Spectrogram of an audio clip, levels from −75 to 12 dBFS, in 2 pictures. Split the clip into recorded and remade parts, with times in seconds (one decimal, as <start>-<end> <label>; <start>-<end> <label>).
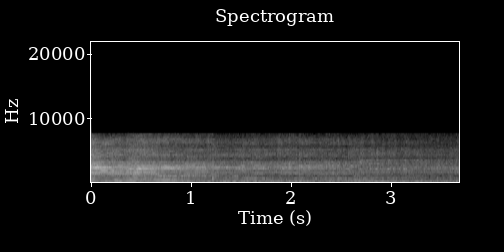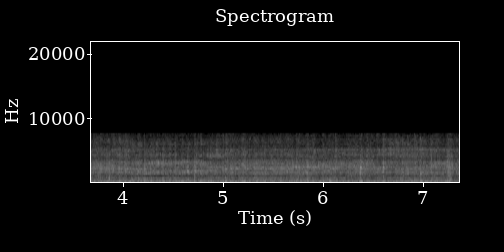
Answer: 0.0-2.7 remade; 2.7-4.2 recorded; 4.2-5.0 remade; 5.0-5.7 recorded; 5.7-7.4 remade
